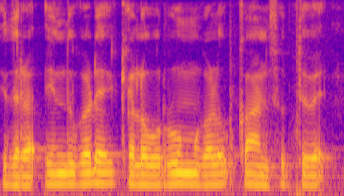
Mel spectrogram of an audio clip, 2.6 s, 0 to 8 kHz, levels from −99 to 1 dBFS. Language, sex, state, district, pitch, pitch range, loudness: Kannada, male, Karnataka, Koppal, 120 Hz, 115-125 Hz, -15 LUFS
